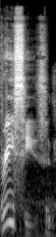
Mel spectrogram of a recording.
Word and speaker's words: Reese's: to be rude but it's spelled like wreath anyways Reese's Reese's it's REE es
